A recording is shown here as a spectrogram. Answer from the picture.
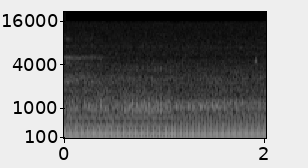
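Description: Hot-air SMD rework station's air blower running with a steady, even hum.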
